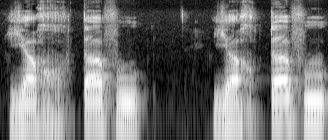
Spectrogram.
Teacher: یہ خا مموسا ہے، اس کے اوپر ٹھہراؤ ہے، یہ اپنے مخرج میں اس کی آواز جاری رہے گی · یہاں پہ قلقلہ صغرا ہوگا، یعنی چھوٹا قلقلہ ہوگا، کیونکہ یہ کلمے کے درمیان میں ہے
